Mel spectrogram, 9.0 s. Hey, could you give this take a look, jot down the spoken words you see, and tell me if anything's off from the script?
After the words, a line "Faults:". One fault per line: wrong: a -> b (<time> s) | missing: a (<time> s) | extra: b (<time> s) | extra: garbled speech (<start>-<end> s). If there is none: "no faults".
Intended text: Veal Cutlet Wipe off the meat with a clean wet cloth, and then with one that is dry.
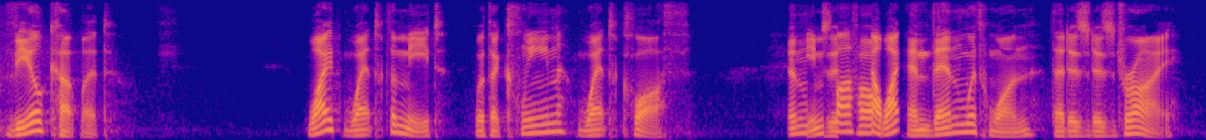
Veal Cutlet Wipe wet the meat with a clean wet cloth, [garbled] and then with one that is is dry.
Faults:
wrong: off -> wet (2.6 s)
extra: garbled speech (5.9-6.8 s)
extra: is (8.2 s)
